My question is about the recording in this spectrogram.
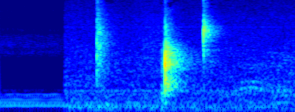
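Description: Soft background music ends about half a second in. Then come three short, sharp clicks over room noise, the second one loudest.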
